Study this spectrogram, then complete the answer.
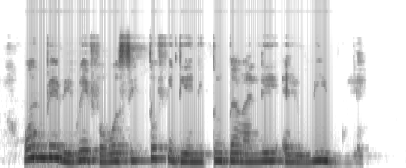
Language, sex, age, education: Yoruba, female, 15-29, tertiary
